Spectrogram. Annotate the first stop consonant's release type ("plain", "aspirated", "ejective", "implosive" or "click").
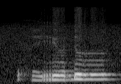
implosive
